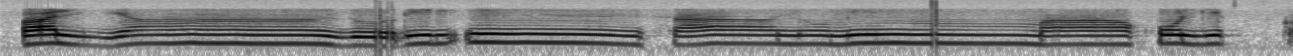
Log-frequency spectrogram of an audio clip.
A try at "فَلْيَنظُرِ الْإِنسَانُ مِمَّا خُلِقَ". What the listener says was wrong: ہاں، مما نہیں ہے، دیکھیں میم کے بعد سیکنڈ میم کے بعد الف نہیں ہے، یہاں پر شارٹ ساؤنڈ کریں گے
